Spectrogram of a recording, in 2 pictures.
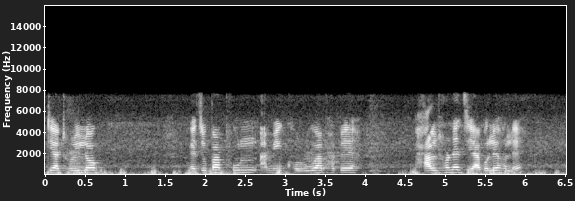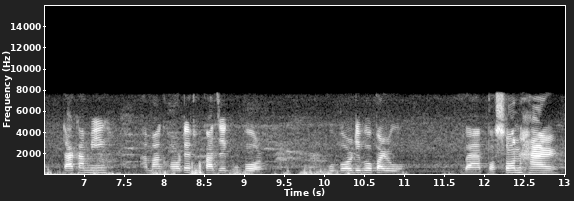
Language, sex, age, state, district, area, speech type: Assamese, female, 45-60, Assam, Lakhimpur, rural, spontaneous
